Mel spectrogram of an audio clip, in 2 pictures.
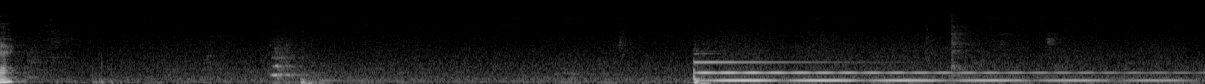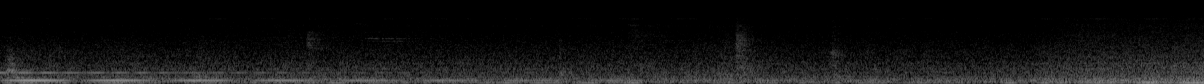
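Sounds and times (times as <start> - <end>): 
meditation bell ringing: 7.0 - 18.4.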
